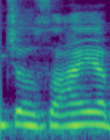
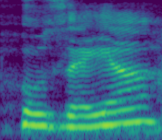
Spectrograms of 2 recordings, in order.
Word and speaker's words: Hosea: I keep wanting to say Josiah, but it's Hosea. Hosea. Hosea. Hosea chapter 1.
